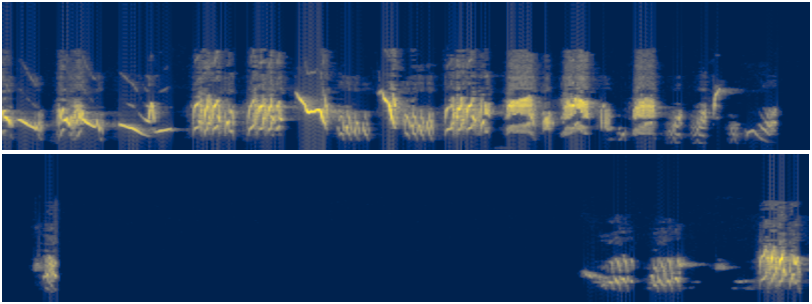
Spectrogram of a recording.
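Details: Plumbeous seedeater bursting into about four seconds of dense high chirping and slurred whistles, then falling silent before a few notes return near the end.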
